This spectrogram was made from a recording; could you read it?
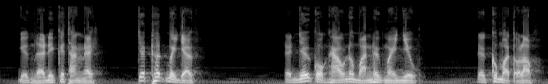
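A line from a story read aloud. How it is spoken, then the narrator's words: Loud angry shout. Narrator (Vietnamese): ông hai quát lớn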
